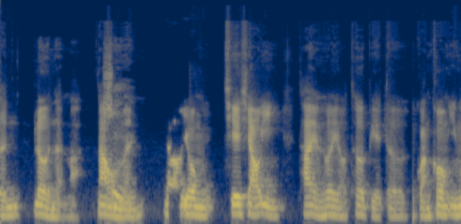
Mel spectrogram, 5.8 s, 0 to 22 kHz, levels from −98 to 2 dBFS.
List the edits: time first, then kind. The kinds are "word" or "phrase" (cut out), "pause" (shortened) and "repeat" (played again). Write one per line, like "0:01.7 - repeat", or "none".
0:01.1 - pause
